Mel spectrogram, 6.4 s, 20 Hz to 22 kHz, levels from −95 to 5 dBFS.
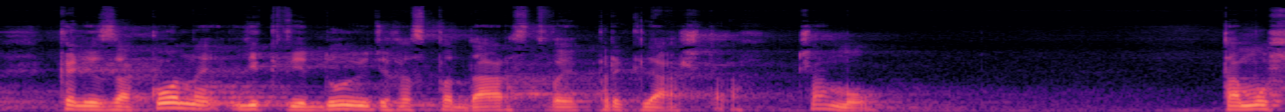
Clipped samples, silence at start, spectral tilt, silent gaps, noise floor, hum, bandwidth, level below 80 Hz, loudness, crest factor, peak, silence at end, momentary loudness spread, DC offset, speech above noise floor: under 0.1%; 0 s; -6.5 dB/octave; none; -60 dBFS; none; 15.5 kHz; -66 dBFS; -27 LUFS; 20 dB; -8 dBFS; 0 s; 14 LU; under 0.1%; 34 dB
